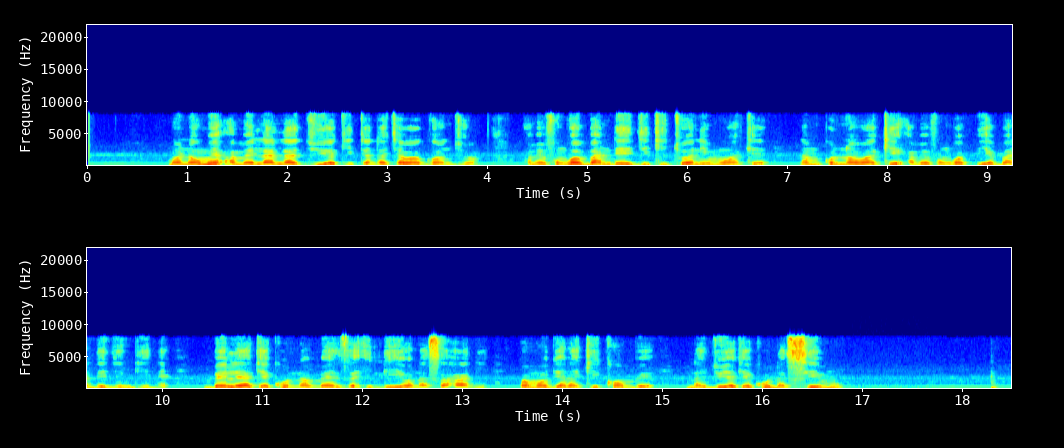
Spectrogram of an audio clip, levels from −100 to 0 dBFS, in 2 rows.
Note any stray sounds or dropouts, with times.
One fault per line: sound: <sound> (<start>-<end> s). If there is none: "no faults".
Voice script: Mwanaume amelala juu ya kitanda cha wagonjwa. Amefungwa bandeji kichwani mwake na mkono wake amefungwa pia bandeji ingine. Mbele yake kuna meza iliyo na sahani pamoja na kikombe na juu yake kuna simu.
no faults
